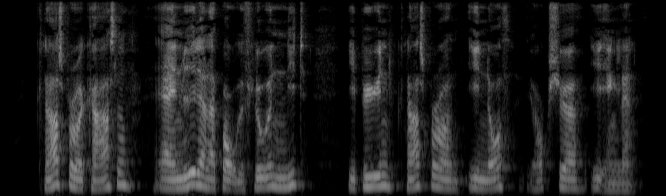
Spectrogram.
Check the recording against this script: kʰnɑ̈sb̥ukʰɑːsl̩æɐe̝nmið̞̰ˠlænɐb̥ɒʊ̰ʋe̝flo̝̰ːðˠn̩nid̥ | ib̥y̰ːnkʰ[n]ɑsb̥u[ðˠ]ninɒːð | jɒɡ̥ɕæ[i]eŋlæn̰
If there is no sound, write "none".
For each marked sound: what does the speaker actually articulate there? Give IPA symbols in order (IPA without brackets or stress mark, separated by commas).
n, none, i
